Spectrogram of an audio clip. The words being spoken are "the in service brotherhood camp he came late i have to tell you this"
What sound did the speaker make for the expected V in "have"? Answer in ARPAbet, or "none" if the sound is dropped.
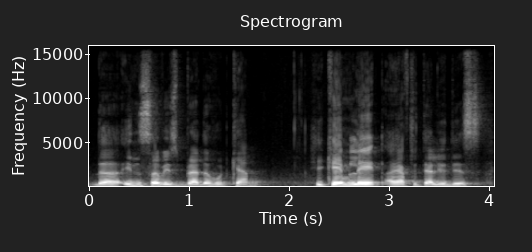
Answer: F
